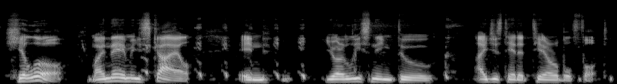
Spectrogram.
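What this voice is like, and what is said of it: Poor put-on Russian accent. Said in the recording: “I'll pretend to do a Russian accent, but I don't really know how to do that... It's awful, though. It's not good.”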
